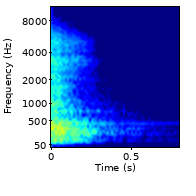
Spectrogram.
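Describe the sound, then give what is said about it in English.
A heavy door opens with a single loud, deep clunk that rings briefly and fades within about half a second. No voices are heard. “Open the door!”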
